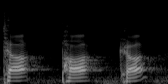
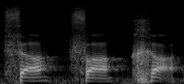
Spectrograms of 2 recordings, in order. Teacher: So we have an initial thing where in Indo-European, the stops, the sounds that have a stop of air in your mouth, ta, pa, ka, all became fricative. So tha, fa, cha.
